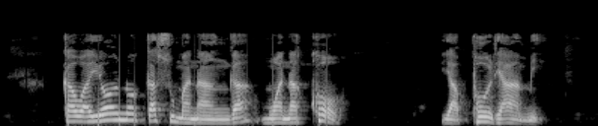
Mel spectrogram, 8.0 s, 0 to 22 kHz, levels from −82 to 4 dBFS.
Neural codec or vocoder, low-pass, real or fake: none; 7.2 kHz; real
